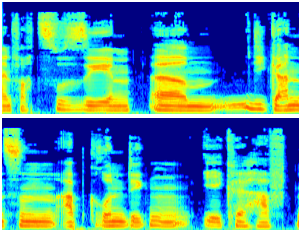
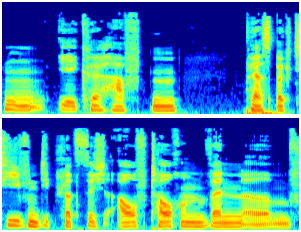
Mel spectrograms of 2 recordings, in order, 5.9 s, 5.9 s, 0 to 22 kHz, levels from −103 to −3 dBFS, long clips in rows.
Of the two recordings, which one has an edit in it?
first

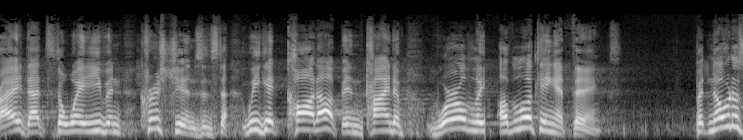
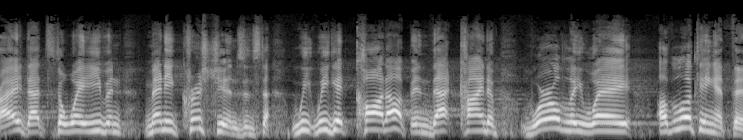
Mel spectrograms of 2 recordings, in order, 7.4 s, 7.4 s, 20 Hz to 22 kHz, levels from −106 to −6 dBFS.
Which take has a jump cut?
first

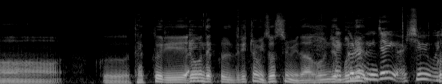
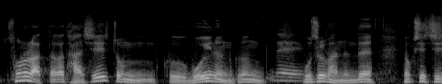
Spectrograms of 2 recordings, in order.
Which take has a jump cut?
first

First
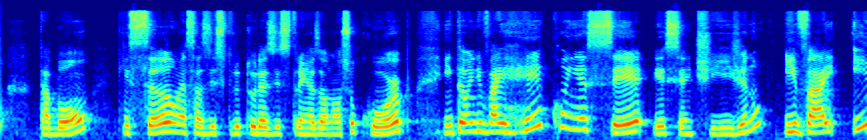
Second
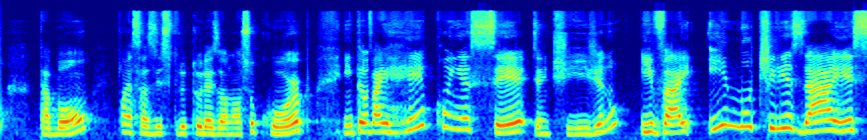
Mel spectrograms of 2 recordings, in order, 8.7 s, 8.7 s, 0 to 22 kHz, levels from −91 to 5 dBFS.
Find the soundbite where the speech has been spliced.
second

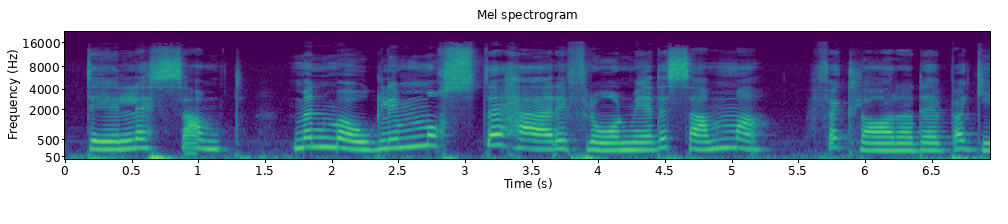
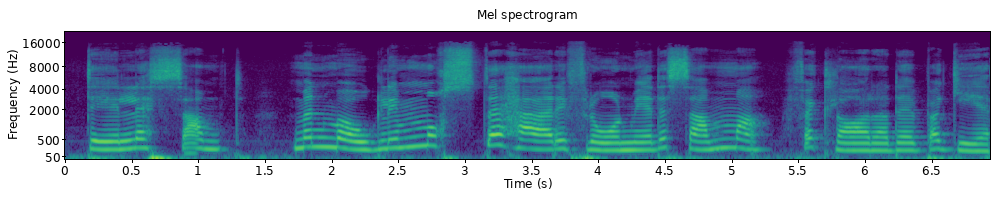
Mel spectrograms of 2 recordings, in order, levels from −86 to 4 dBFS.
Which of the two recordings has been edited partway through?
second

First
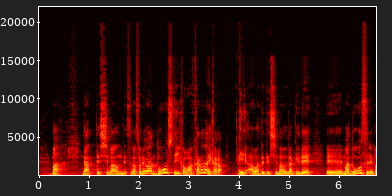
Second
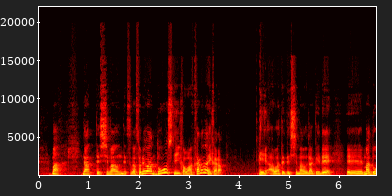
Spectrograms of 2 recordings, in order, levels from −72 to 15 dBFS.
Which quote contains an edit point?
first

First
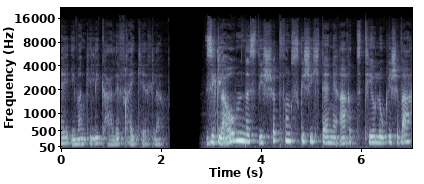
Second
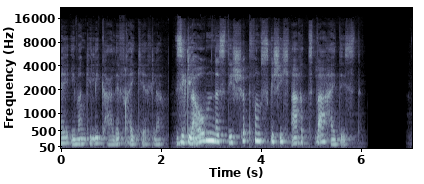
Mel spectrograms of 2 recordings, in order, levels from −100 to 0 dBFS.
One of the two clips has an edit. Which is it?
second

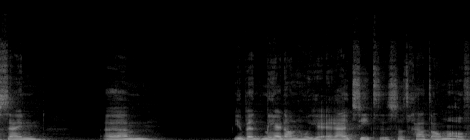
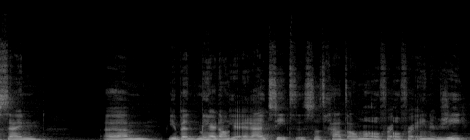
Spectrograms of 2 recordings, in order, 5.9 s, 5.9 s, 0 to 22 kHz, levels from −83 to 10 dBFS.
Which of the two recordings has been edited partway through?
second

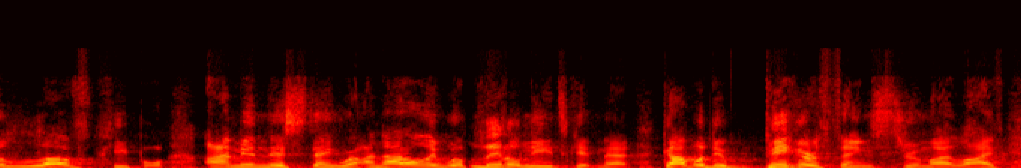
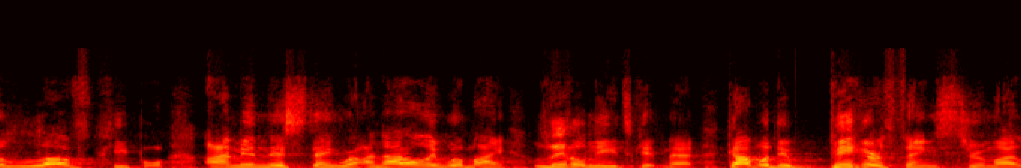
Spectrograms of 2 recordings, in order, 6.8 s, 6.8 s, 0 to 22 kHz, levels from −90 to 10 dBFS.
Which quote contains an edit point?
first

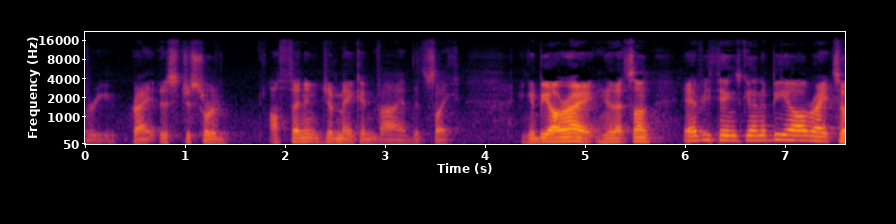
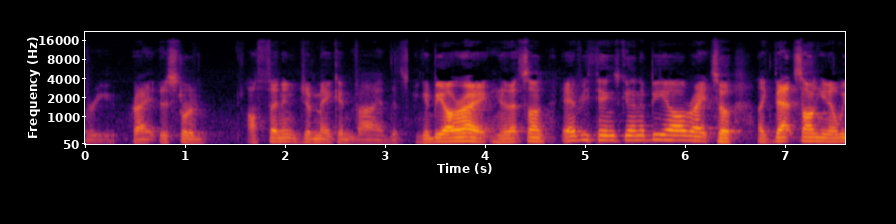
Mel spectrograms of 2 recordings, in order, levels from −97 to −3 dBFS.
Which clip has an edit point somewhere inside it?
second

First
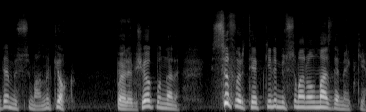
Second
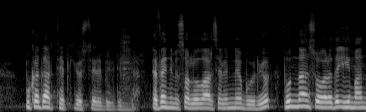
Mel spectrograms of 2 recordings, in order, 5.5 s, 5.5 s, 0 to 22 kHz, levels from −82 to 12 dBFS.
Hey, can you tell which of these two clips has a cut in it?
second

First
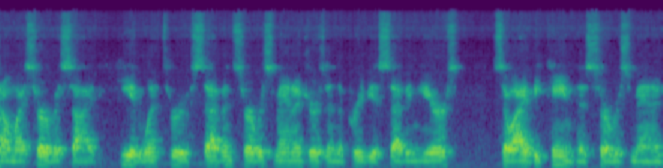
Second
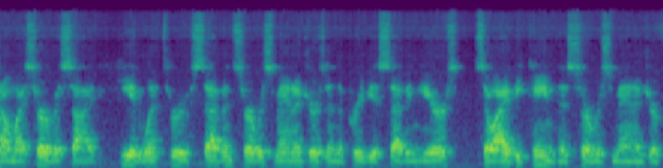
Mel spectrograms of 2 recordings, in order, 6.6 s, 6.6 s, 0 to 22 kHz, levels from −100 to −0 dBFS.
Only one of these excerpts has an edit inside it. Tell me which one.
second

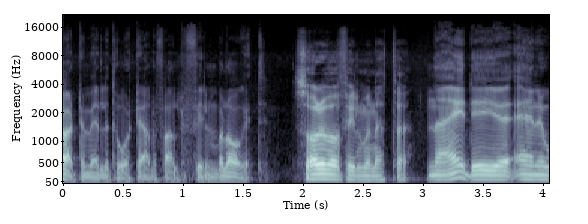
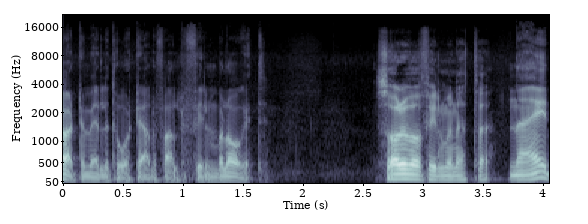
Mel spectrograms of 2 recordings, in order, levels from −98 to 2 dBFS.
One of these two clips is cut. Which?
first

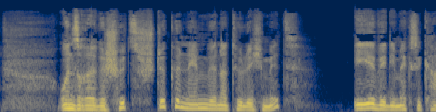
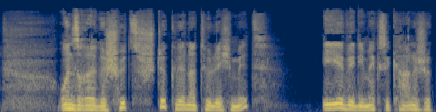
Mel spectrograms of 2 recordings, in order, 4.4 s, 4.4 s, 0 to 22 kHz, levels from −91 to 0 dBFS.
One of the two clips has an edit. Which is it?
second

